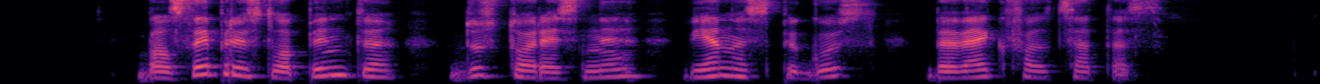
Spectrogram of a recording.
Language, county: Lithuanian, Marijampolė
